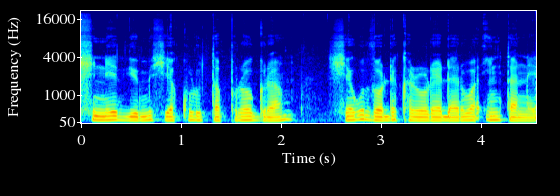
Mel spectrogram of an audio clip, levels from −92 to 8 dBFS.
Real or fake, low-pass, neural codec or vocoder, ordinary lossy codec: real; 19.8 kHz; none; none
